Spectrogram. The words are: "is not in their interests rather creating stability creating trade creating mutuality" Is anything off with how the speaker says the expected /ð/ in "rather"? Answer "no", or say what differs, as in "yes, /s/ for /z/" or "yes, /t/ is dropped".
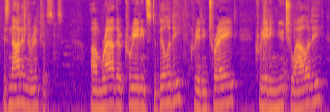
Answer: no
